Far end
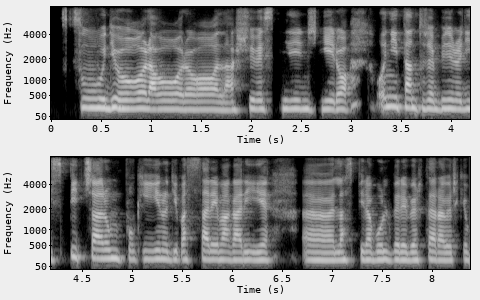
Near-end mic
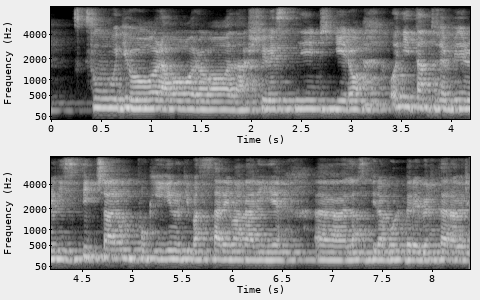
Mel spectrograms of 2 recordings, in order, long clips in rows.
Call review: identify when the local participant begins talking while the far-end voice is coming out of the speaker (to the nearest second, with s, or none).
none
